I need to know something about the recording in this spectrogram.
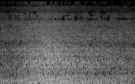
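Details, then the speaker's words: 1977 Winnebago abandoned 20 years, previously running on 7 cylinders, after possibly clearing a gummed-up spark plug: engine revs smoothly and settles to an even, steady note, no misses or knocks; sounds healthy, good oil pressure. "oh that sounds super healthy might have just had a gummed up plug this whole thing sounds"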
